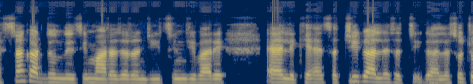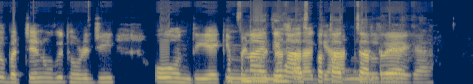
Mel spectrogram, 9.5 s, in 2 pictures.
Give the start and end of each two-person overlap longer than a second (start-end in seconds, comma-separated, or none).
7.0-8.8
